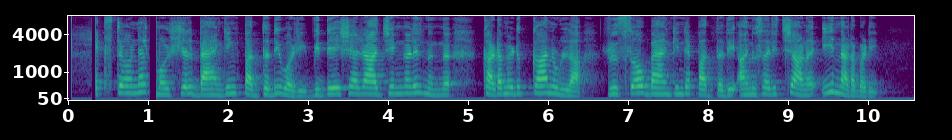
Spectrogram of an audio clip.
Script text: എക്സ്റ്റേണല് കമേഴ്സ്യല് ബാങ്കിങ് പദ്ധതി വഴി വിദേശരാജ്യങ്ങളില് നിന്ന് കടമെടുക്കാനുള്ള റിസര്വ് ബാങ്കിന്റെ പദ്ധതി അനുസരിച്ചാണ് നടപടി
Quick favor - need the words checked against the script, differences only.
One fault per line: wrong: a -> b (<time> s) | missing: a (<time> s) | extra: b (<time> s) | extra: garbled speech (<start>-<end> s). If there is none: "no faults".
extra: ഈ (9.4 s)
